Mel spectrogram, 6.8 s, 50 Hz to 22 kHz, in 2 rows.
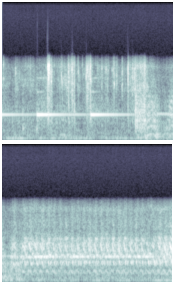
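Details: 1986 Ford Mustang 5.0, five-speed, boost-start attempt with suspected bad connection: some clicks, then starter spins the engine in an uneven labouring churn without catching; crank no start.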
